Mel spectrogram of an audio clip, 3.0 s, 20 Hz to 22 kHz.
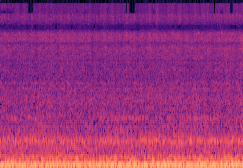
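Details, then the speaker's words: Ford Falcon 5.0 V8 restarted after clearancing the head's pushrod holes and replacing a water-leaking part with a new gasket: starts right up to a steady, even low idle rumble with no knocks, ticks or stumbles. "well that thing started right up huh it was ready"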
